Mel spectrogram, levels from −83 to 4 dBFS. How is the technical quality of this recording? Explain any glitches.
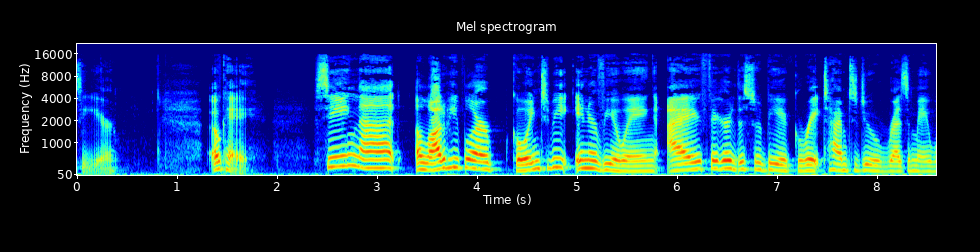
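Nothing in this recording stands out as a glitch, since the speech stays steady and unbroken throughout, so there's really nothing to explain.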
